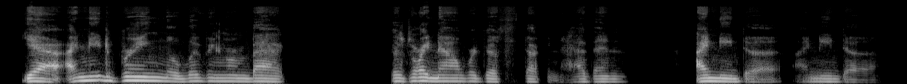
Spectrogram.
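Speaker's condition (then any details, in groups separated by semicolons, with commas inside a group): Brain injury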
